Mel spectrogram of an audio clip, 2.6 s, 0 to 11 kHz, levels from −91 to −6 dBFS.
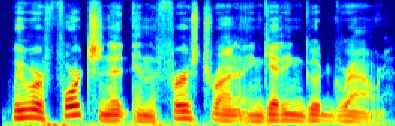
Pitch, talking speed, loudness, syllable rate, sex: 110 Hz, 250 wpm, -19 LUFS, 6.5 syllables/s, male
